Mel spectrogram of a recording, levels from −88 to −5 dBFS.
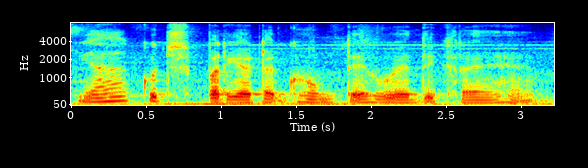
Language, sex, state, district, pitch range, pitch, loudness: Hindi, male, Rajasthan, Jaipur, 100-135 Hz, 105 Hz, -17 LUFS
